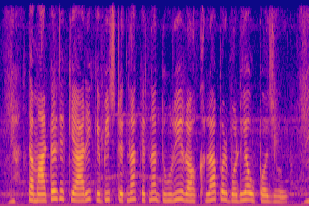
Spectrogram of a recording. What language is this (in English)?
Bhojpuri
